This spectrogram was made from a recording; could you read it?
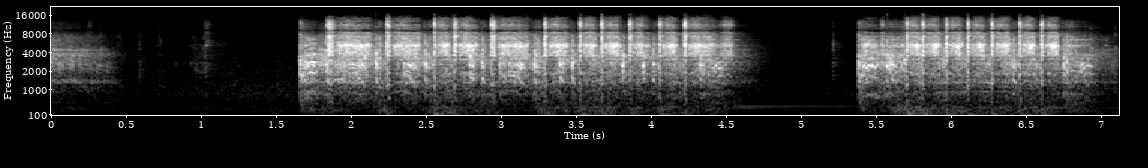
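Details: Polaris RZR 900 fuel-injected twin, start attempt with plugs cleaned and regapped to 0.030 in: cranks, catches and runs ragged with uneven popping before dying, twice; blowing back through the intake, owner suspects a valve not closing, later traced to a broken camshaft.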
